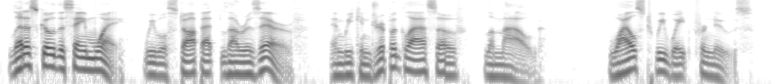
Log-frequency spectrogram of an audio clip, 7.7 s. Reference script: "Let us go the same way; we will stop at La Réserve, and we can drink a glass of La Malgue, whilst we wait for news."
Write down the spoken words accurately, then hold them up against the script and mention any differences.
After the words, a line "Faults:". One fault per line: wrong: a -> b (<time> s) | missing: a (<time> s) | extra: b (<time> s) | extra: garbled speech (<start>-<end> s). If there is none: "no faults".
"Let us go the same way; we will stop at La Réserve, and we can drip a glass of La Malgue, whilst we wait for news."
Faults:
wrong: drink -> drip (3.7 s)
